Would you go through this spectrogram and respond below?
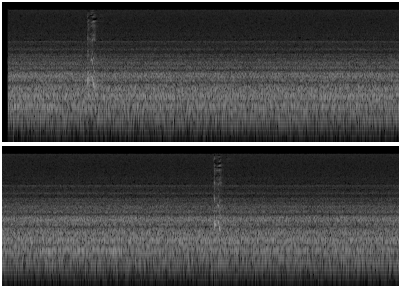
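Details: During sleep, two brief, sharp hiccups about ten seconds apart over a steady background hum; hiccups, which occur often.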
